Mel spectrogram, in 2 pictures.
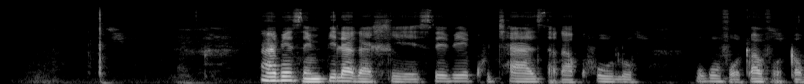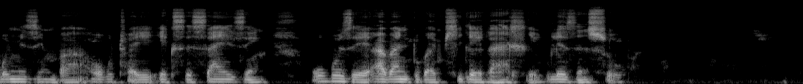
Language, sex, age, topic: North Ndebele, female, 36-49, health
